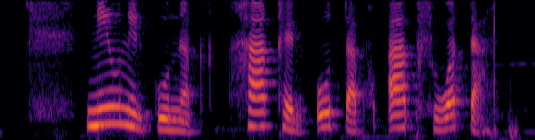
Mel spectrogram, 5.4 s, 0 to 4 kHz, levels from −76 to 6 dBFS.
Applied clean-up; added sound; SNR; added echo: none; none; none; none.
